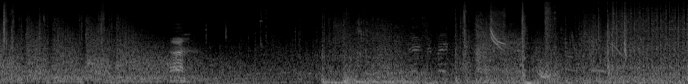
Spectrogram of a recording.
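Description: Rapid bursts of gunfire crackle through a busy Battlefield 4 game soundscape, with scattered shots and louder volleys continuing steadily throughout.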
